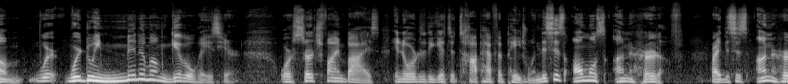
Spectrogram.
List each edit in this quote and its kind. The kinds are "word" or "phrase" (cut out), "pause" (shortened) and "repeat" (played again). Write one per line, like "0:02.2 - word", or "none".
0:03.9 - pause

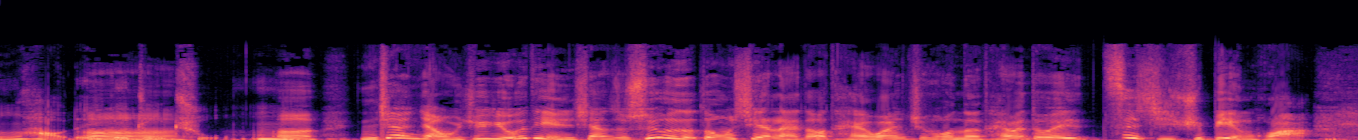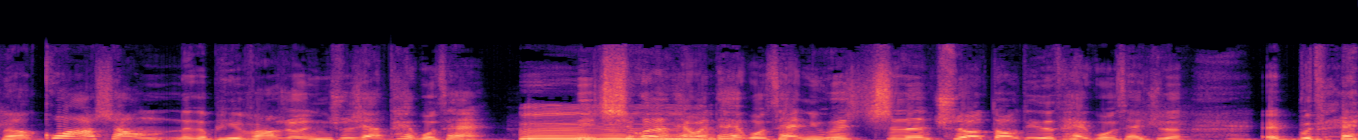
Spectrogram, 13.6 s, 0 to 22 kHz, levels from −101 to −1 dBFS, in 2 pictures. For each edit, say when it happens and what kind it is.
0:09.3 - pause

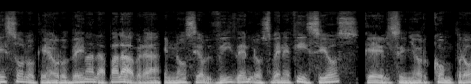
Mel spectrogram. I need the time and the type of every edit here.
0:01.6 - word

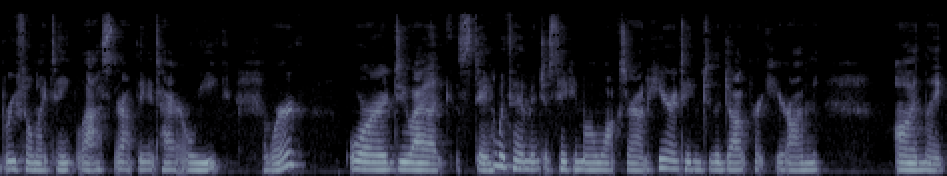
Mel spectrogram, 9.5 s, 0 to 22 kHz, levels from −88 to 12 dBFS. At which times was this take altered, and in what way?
0:02.6 - word
0:04.9 - word

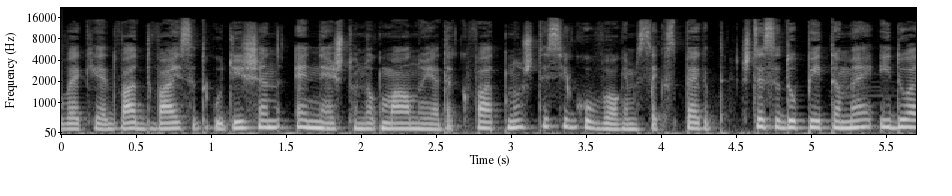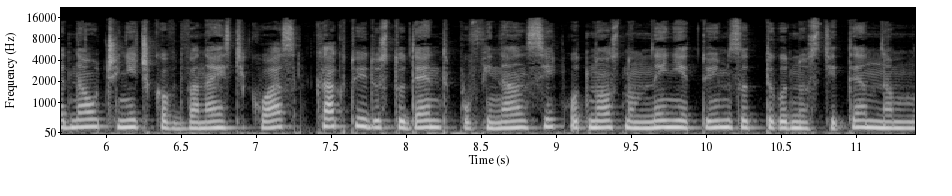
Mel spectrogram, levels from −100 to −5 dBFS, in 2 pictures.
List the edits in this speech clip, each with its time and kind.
none

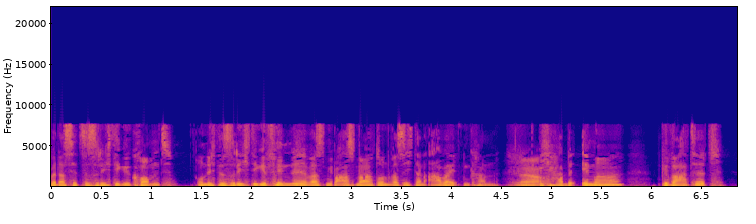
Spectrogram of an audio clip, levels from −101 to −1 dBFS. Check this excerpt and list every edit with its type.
0:02.8 - word
0:04.6 - pause

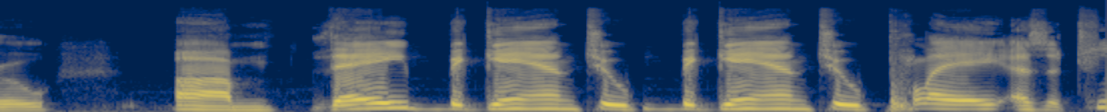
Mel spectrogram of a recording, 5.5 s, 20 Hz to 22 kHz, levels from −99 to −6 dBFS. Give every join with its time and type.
0:01.5 - pause
0:03.2 - repeat

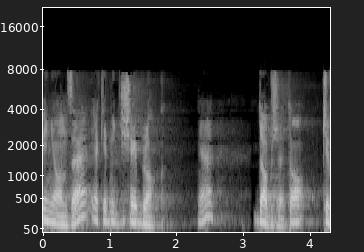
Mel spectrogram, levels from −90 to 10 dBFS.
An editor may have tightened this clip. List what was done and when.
0:01.0 - word

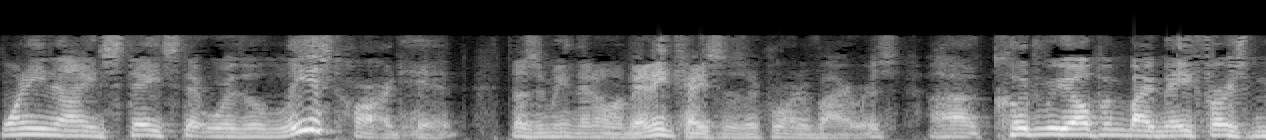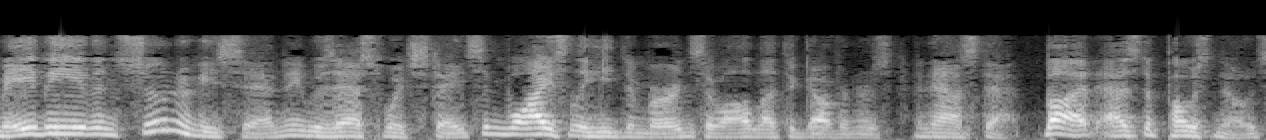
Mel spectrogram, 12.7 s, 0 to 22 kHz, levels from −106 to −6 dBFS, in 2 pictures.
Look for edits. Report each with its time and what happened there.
0:04.6 - pause
0:10.8 - pause

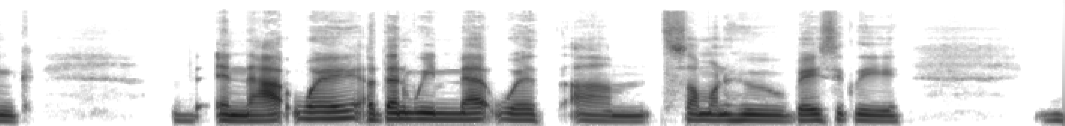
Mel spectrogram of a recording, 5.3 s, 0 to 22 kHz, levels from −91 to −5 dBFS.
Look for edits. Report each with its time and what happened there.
0:01.8 - word
0:03.3 - phrase

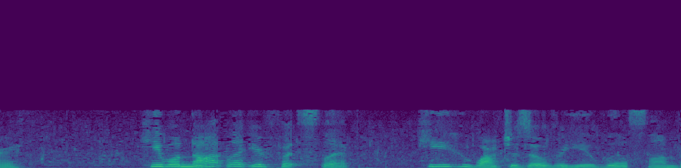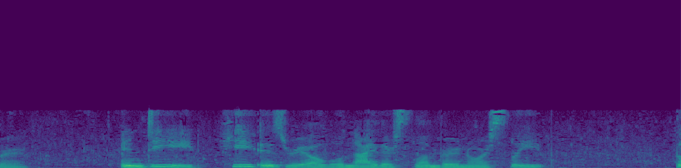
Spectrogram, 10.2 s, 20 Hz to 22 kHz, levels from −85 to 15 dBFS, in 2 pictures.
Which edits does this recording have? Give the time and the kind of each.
0:03.0 - pause
0:04.7 - word
0:07.0 - phrase

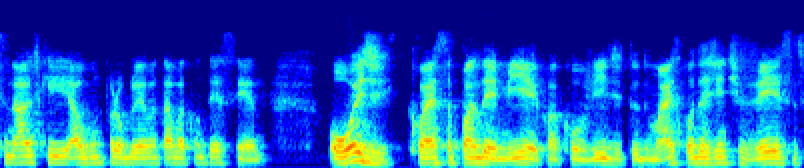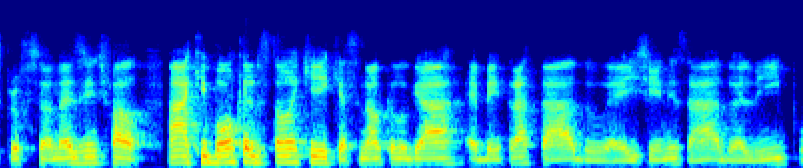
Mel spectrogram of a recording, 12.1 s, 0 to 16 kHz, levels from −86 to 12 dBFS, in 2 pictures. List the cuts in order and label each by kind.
0:07.2 - pause

